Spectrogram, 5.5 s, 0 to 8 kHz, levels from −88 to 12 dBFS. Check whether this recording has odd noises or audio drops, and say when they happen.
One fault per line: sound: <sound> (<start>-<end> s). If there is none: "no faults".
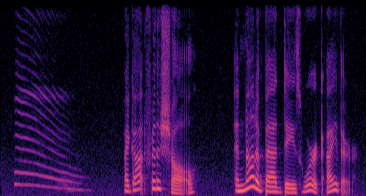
sound: sigh (0.2-1.4 s)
